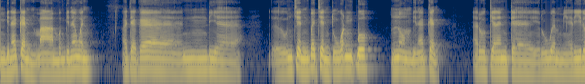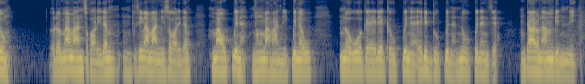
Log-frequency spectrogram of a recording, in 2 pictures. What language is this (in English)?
Ito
